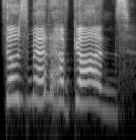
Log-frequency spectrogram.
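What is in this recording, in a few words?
those men, english, female; XBOX; civ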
